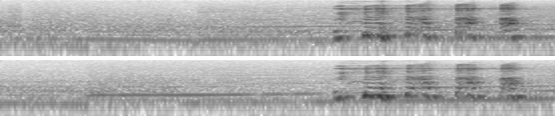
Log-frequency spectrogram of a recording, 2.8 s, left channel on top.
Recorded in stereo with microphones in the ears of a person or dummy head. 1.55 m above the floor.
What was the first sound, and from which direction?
Laughter, 40° left (ahead or behind).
